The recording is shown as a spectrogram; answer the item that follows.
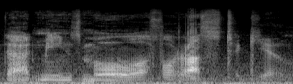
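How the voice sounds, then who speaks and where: A man's voice: fairly low pitch, fairly even intonation, very slow, a bit bright, slight background noise, full character voice. A man playing a proud, fierce alien cat warrior in a sci-fi audio drama, haughty and declamatory, full of contempt for humans. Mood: taunting relish. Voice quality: gravelly, growling.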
